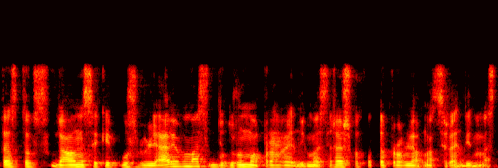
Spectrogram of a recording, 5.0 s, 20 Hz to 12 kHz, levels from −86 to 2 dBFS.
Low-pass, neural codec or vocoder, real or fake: 7.2 kHz; codec, 16 kHz, 2 kbps, FunCodec, trained on LibriTTS, 25 frames a second; fake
